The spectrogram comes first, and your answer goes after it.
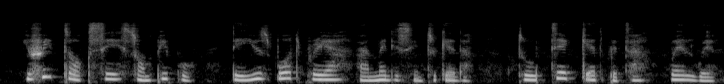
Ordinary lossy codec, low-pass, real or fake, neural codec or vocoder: AAC, 32 kbps; 7.2 kHz; real; none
